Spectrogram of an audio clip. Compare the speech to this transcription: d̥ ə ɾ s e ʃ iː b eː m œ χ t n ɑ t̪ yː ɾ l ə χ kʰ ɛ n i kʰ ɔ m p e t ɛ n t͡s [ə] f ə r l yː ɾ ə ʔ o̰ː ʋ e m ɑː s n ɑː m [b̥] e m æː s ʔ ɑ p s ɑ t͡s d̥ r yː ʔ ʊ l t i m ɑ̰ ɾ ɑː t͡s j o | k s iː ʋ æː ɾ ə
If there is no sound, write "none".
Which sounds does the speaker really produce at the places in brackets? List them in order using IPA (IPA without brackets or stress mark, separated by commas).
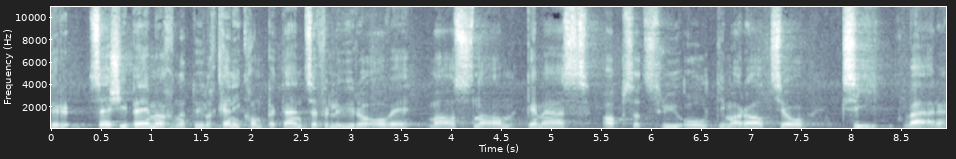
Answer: ə, ɡ̥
